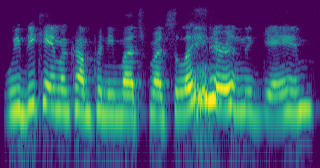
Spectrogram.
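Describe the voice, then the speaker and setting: A woman's voice: sits high, fast, darkish tone. A woman chatting as an interview guest, thinking aloud and searching for her words. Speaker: artistic director, interview guest. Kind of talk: casual interview chat.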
